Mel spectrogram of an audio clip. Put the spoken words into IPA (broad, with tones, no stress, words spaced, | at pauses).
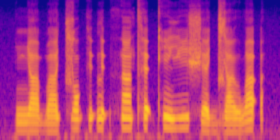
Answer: ɲä˨ bä˨t͡ɕɔ˦kɪ˦ʔlɪ˦ʔ θã˦tʰɛ˦ʔkʰĩ˦˨ji˦ ʃɛ˨ d͡ʑa˨ʊ̯ wä˦ʔ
